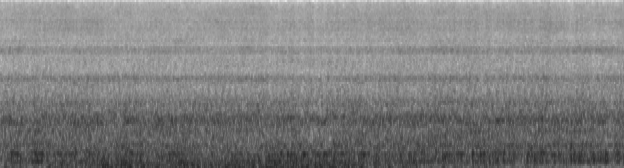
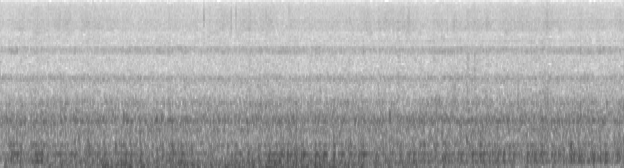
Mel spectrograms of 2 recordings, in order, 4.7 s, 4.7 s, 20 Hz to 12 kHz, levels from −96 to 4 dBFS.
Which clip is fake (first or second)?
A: first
